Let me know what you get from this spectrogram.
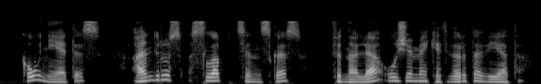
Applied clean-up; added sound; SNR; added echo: none; none; none; none.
